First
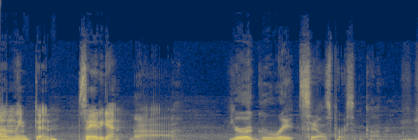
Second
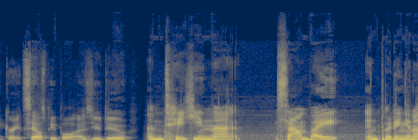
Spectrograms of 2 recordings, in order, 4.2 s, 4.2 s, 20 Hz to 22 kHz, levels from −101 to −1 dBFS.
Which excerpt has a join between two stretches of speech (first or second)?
second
